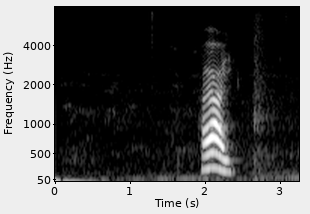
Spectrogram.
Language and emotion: Russian, neutral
